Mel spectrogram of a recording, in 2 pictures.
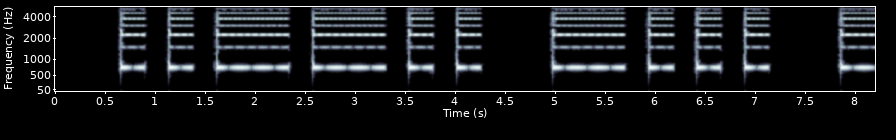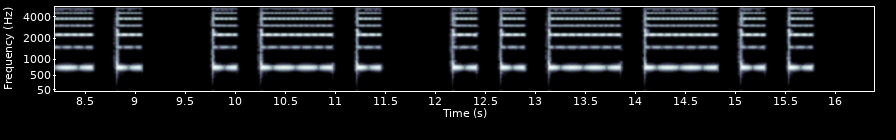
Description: Morse code, heard as a keyed tone, about 5 wpm, 3700 Hz. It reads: ?BNR?
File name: Morze-HA2MN / hang / 19 GYAKORLAT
